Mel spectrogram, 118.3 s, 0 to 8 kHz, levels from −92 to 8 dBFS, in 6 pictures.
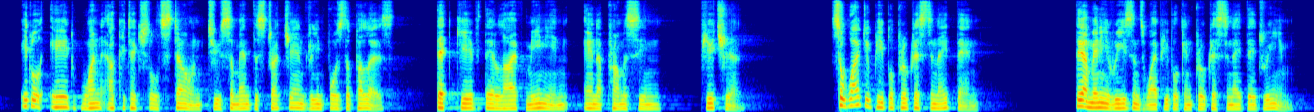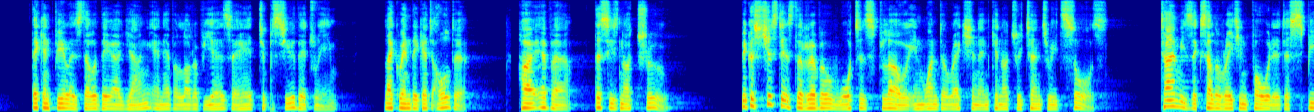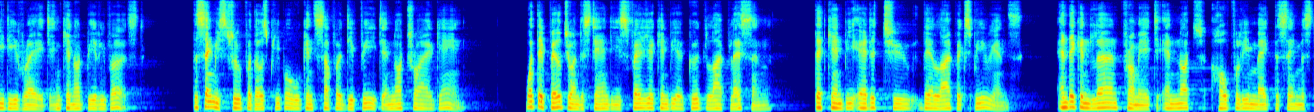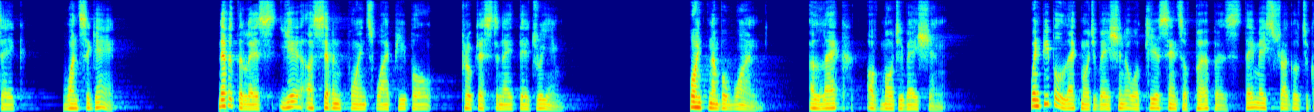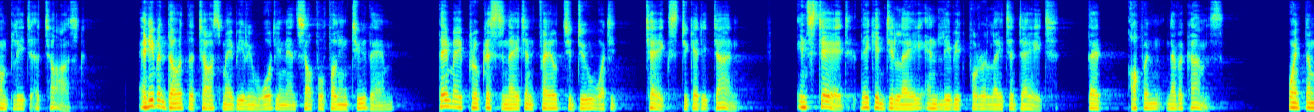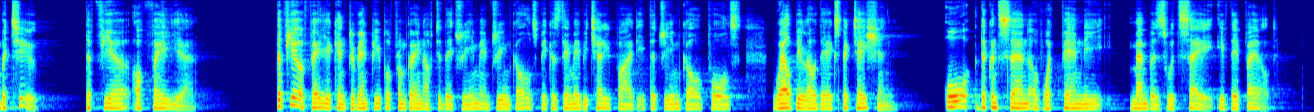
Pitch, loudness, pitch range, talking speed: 115 Hz, -24 LUFS, 105-125 Hz, 135 wpm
